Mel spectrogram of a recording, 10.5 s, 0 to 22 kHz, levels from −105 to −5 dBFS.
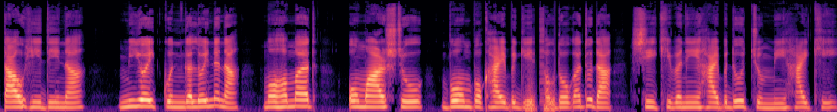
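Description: From 6.57 to 6.94 s the speech turns into a rigid, metallic buzz pinned at about 133 Hz, still loosely tracking the syllables, just before "ꯑꯗꯨꯗ ꯁꯤꯈꯤꯕꯅꯤ ꯍꯥꯢꯕꯗꯨ". This is robotic sound from repeated short buffers. The likely cause is that fresh audio stopped arriving in time, so a short slice of roughly 7.5 ms was replayed over and over to fill most of that stretch. The fixed repeat rate imposes that steady buzz pitch.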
